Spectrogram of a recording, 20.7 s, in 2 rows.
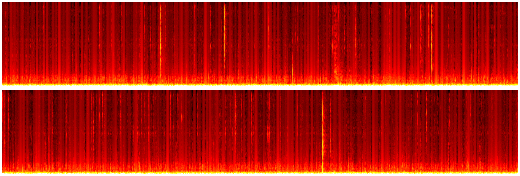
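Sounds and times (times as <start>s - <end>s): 
fire burning in a stove: 0.0s - 20.6s.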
